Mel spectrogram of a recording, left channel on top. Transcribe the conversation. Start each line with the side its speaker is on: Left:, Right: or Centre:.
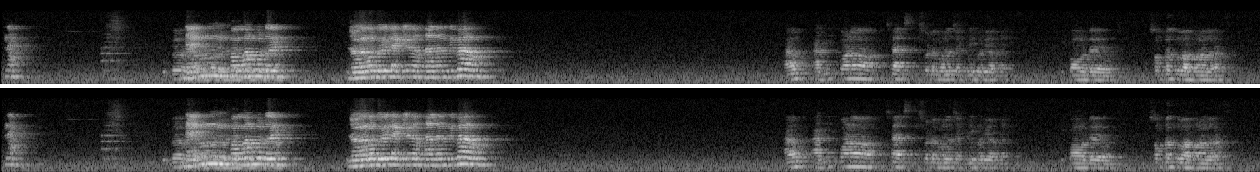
Left: <unintelligible>
Right: ଯିବେ ଆଉ
Left: ଯାଇନୁ
Right: ଜଗାଙ୍କ ଡୋରି
Left: ଭଗବାନଙ୍କୋ
Right: ଲାଗିବ କୋଉଦିନ
Left: ଡୋରି ଜଗାଙ୍କ ଡୋରି ଲାଗିଲେ ରଥ ରଥଯାତ୍ରା କୁ ଯିବା ଆଉ
Right: ଆଉ ଆଗକୁ କଣ ଇଚ୍ଛା ଅଛି କିଛି ଗୋଟେ ଭଲ ଚାକିରୀ କରିବା ପାଇଁ? କି କଣ ଗୋଟେ ସ୍ୱପ୍ନ ଥିବ ଆପଣଙ୍କର?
